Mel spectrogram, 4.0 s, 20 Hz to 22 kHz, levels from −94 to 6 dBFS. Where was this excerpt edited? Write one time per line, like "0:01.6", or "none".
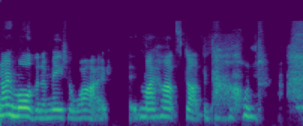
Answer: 0:01.8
